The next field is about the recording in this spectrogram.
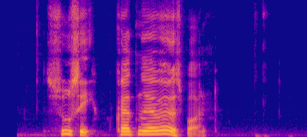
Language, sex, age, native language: Icelandic, male, 20-29, Icelandic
